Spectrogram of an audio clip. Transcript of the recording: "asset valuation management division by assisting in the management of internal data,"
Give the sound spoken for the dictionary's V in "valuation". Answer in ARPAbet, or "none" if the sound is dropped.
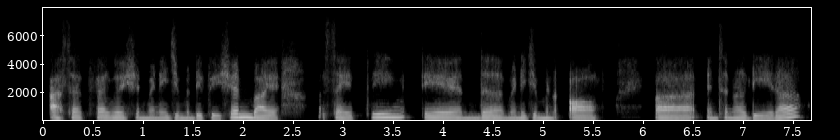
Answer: F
